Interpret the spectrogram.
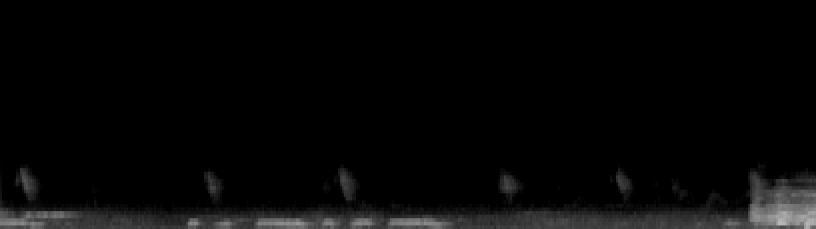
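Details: Decoy spotted dove calling wild birds in 'ba hậu' style, also known as 'bổ ba': a row of soft, muffled coos over a faint background hiss, with a sudden burst of louder noise at the end.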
